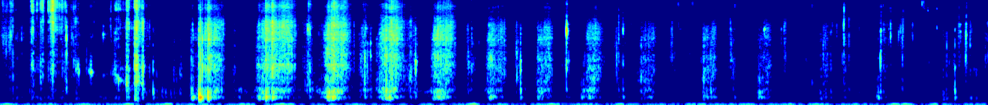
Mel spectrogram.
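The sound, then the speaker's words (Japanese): Soft crunchy chewing of cookies, with many crisp bites and munches. The munching is dense and loud at first, then becomes lighter and more spaced toward the end. “私はクッキーおいしいもぐもぐってしてるんです。”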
